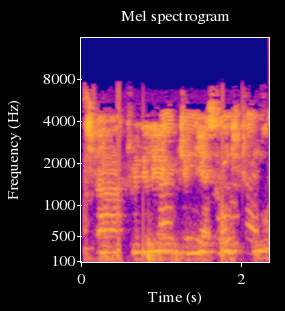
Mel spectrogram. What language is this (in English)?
Swahili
